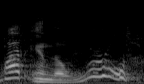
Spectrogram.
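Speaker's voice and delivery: "What in the world?" said as a bewildered exclamation; incredulous. Retold or imitated. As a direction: ask "What in the world?" in amazed disbelief. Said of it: "And I'm thinking".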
